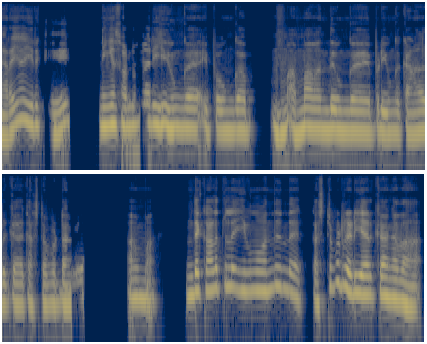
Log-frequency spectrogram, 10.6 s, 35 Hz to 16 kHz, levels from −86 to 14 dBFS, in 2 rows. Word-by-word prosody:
நெறையா 155 +12 0
இருக்கு, 175 -6 -4 0.6
நீங்க 175 +1 +5
சொன்ன 175 +1 +1
மாரி 190 -2 0
இவங்க, 165 0 +2 0.2
இப்போ 155 0 -6
உங்க 150 +1 0 0.7
அம்மா 155 +4 +3
வந்து 155 0 +2
உங்க 150 0 +1 0.2
எப்படி 150 +1 -1
உங்க 145 0 -2
கணவருக்காக 145 +1 -1
கஷ்டப்பட்டாங்களோ. 145 +1 -4 0.6
ஆமா. 170 -1 0 0.5
இந்த 215 +4 +5
காலத்துல 250 +3 +1
இவங்க 225 +1 -1
வந்து 245 +4 -1
இந்த 225 -4 -2 0.3
கஷ்டப்பட 260 - -4
ரெடியா 205 -2 +5
இருக்காங்க 185 -2 +2
தான். 135 -2 0
165 Hz, 140 wpm, -23 LUFS, 150-195 Hz, 0.7 s, நீங்க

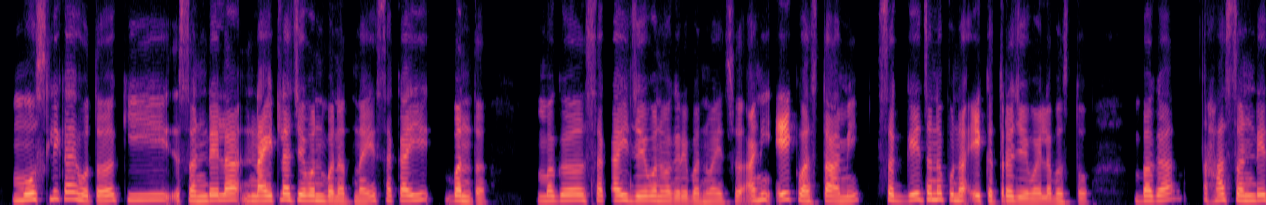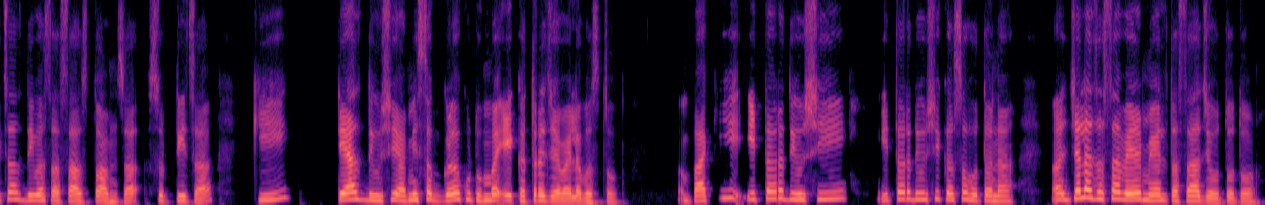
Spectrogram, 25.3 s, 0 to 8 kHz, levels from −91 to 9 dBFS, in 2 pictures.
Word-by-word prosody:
Mostly 250 +5 +2
काय 275 0 +1
होतं, 205 -2 +1
की 225 +1 -4
संडेला 215 +3 +3
नाईटला 200 +4 +4
जेवण 215 -2 +3
बनत 175 -3 -1
नाही, 170 +4 -1
सकाळी 220 +2 0 0.3
बनतं. 190 -7 +2 0.6
मग 200 +2 -1
अ, 220 +1 +3
सकाळी 220 +1 +1
जेवण 195 0 +1
वगैरे 180 -1 -1
बनवायचं 170 0 -4
आणि 225 +3 -1
एक 260 -2 +1
वाजता 195 0 +2
आम्ही 180 +3 -1 0.3
सगळेजण 235 +3 +1
पुन्हा 225 -1 +1
एकत्र 195 -1 -1
जेवायला 170 -1 0
बसतो. 165 0 -6 0.5
बघा 210 +3 +2 0.4
हा 225 +2 0
संडेचाच 225 +3 0
दिवस 225 -2 0
असा 185 +1 -1
असतो 170 +3 -3
आमचा 170 0 -1 0.2
सुट्टीचा, 180 -2 -2 0.5
की 235 +7 -3 0.5
त्याच 260 +2 +6
दिवशी 230 +1 0
आम्ही 225 +3 +2
सगळं 230 -1 +1
कुटुंब 230 -3 -1
एकत्र 205 -1 +1
जेवायला 180 -1 +2
बसतो. 160 0 -4 0.7
बाकी 220 +9 -1
इतर 285 +4 +1
दिवशी 265 +3 -2 0.4
इतर 270 +5 -1
दिवशी 255 +2 -3
कसं 245 +2 0
होतं 215 -2 0
ना, 195 0 -1 0.6
ज्याला 315 +2 +7
जसा 280 -1 +1
वेळ 245 0 +5
मिळेल 225 -1 +1
तसा 195 0 +2
जेवतो 170 -1 -2
तो. 160 -1 -2
215 Hz, 135 wpm, -20 LUFS, 185-235 Hz, 0.7 s, ज्याला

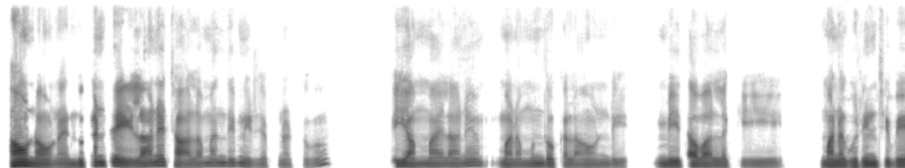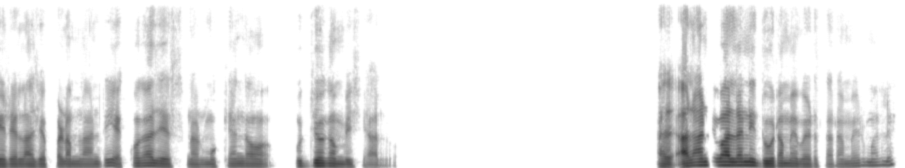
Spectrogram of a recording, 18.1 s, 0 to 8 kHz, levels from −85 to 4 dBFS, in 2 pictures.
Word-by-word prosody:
అవునవును. 115 -8 +7
ఎందుకంటే, 145 +8 +2
ఇలానే 130 +7 +2
చాలామంది 130 +6 -2
మీరు 115 -4 -5
జెప్పినట్టు 105 0 -14 0.9
ఈ - - +2
అమ్మాయిలానే 120 +3 -4 0.3
మన 110 0 -2
ముందు 120 0 -2
ఒకలా 105 -1 -8
ఉండి, 100 0 -9 0.5
మిగతా 115 +1 +1
వాళ్ళకి 115 -1 -4 0.8
మన 110 +1 +3
గురించి 110 0 +1
వేరేలా 110 0 +1
జెప్పడం 110 +1 -4
లాంటివి 110 +6 -5
ఎక్కువగా 130 +2 -2
జేస్తున్నారు. 105 -3 -5
ముఖ్యంగా 115 +2 -6 0.5
ఉద్యోగం 120 0 +2
విషయాల్లో. - - -15 2.7
అది - - +2
అలాంటి 155 +5 +4
వాళ్ళని 155 0 +8
దూరమే 120 +1 +3
బెడతారా 105 0 -8
మీరు 125 +5 -9
మళ్ళీ? 165 +3 -9
115 Hz, 105 wpm, -23 LUFS, 110-125 Hz, 2.7 s, వాళ్ళని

